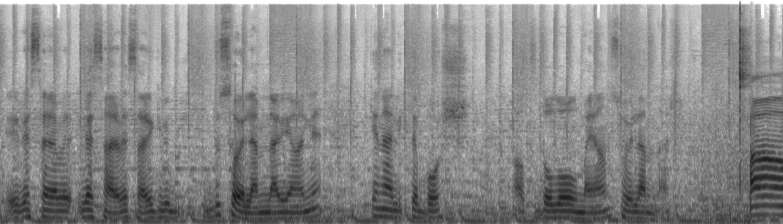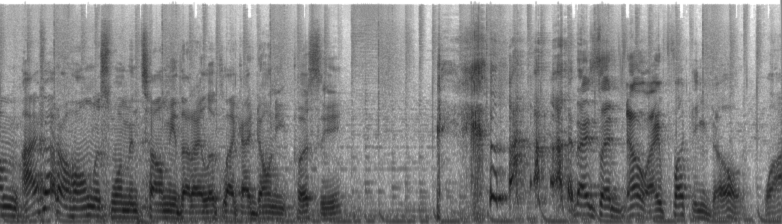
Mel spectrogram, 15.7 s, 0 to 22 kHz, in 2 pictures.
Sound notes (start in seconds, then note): 12.2 laughing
